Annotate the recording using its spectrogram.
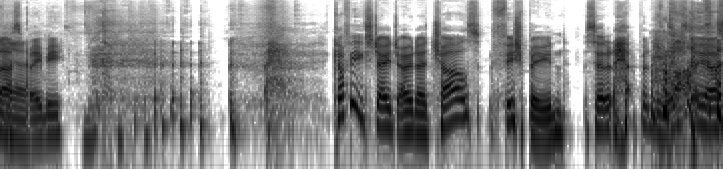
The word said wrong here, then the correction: Fishbein: It's spelled Fishbein. So it could be Fishbein. – Right, Fishbein to me.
